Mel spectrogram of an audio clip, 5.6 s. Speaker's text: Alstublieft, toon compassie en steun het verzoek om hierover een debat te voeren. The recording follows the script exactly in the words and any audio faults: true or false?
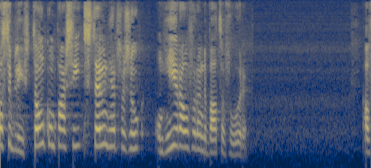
false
